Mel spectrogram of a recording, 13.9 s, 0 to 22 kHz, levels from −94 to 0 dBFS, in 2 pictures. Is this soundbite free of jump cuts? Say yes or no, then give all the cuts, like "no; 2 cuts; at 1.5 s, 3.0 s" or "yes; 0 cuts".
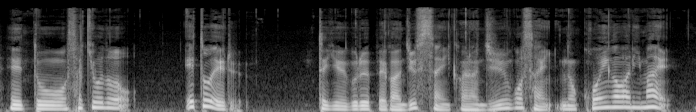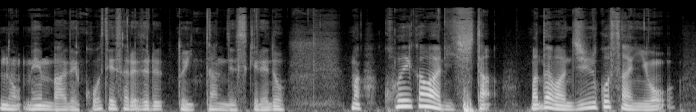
yes; 0 cuts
